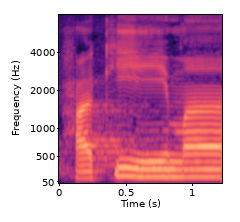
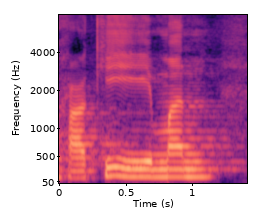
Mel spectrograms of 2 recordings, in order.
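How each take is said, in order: First: The word ends with a lengthened vowel, no n. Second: The word ends with a final n sound. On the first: This is how it is read when stopping at a verse end. "dibacanya hakima, maknya dibaca panjang ya, dua harokat" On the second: This is the word's original form. "asal katanya itu hakiman"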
